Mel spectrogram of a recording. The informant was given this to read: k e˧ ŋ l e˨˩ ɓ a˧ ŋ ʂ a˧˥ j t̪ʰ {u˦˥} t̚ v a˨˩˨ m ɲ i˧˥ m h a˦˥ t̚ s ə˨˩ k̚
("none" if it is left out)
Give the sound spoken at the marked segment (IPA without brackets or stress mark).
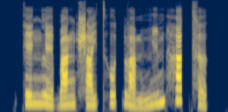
o˦˥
